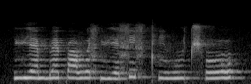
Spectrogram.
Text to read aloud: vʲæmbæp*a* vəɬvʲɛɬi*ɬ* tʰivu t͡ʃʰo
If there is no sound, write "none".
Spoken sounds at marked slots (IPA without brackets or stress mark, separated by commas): ɑ, ɬ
